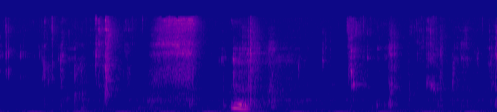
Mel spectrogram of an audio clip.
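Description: Close-up mouth sounds of a person eating saucy chicken wings: wet chewing and lip-smacking clicks, with a breathy hiss about a second and a half in and a short hum from the voice, falling in pitch, just after.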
